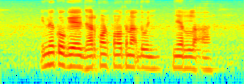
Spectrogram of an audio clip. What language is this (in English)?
Santali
